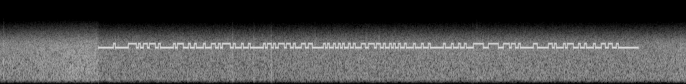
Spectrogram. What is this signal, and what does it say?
RTTY (50 baud, 450 Hz shift), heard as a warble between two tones, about 2350 Hz centre, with radio static. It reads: Z731D UVFFU J1Q55 VGZ70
